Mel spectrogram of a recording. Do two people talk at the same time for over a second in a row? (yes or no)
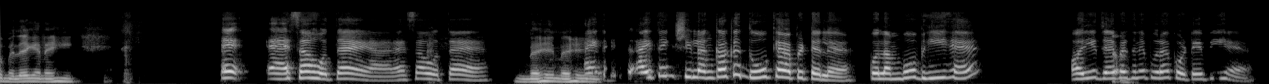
no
